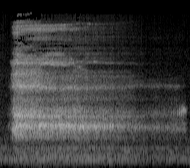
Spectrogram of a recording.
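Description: A long, slow breath during a standing breathing exercise, in through the nose and out through the mouth: one steady, airy rush lasting over three seconds that gradually thins out, with no talking.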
